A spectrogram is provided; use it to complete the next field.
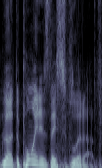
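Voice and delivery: ordinary delivery

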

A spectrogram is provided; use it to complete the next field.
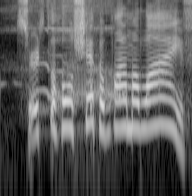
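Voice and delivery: put-on very high little girl voice, loud. Describing the unlooped scenes, doing a David Prowse little girl voice. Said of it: "a little girl voice".

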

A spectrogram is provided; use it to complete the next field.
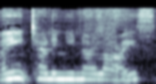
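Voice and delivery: whiny voice. Narrator reads Jim answering the man, in a whiny voice. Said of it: "He spoke in a whiny voice".

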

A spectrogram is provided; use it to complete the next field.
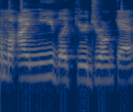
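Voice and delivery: plain

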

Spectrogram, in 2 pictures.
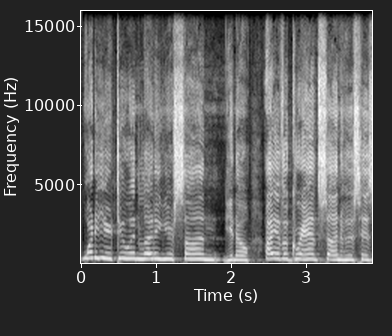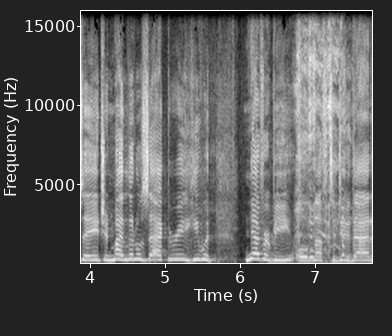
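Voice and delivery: very high, scolding yell and rant. Retelling a neighbor lady's complaint about the son mowing lawns: imitating a neighbor yelling. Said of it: "starts, like, yelling at me".

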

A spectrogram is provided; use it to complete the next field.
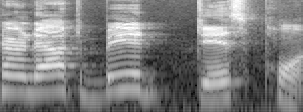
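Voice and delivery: light Louisiana Cajun accent. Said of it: "You sound more Louisianan than Alabama".

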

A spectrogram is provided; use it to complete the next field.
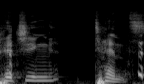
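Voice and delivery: careful, stretched-out emphasis. Repeating a phrase from a pastor's video, careful not to slip: saying it slowly. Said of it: "I have to say it slow".

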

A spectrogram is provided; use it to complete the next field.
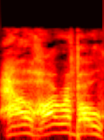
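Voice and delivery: piercing high-pitched screech. Reading a story aloud, the Queen reacts to the view screen, screeching. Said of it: "screeched the Queen".

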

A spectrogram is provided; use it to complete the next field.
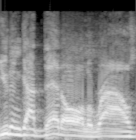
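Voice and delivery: ordinary talk, nothing marked

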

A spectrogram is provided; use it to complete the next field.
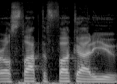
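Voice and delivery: plain

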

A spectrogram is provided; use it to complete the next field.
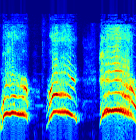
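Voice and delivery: hugely amplified booming shout. Shouting back from the temple with magic: magically amplified shout.

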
